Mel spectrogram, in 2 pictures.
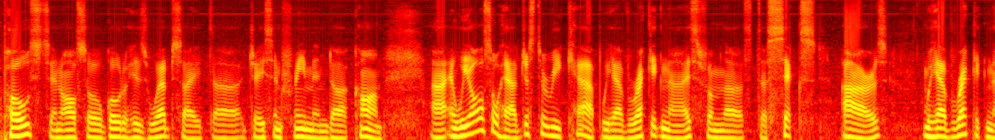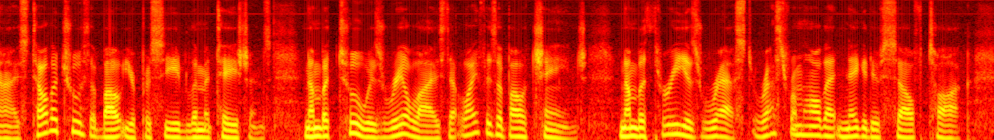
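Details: Adult male speaker; normal speech.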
